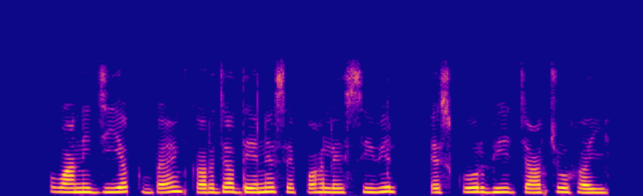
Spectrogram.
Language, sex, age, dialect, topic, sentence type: Magahi, female, 36-40, Southern, banking, statement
